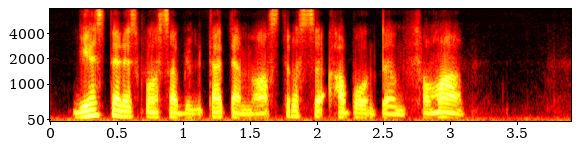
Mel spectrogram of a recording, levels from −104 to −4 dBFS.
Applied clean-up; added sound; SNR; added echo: neural diffusion model UNIVERSE++.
